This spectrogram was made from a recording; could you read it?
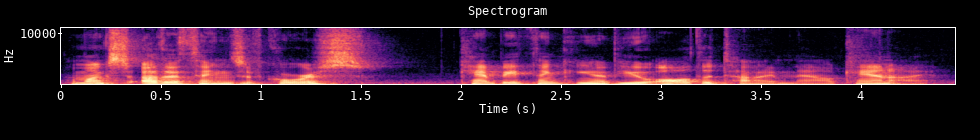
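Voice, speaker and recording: A man voicing a lovesick, gently self-mocking male animal character in first-person visual novel narration, intimate and wistful. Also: mid-range voice, big pitch swings, normal speed. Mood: tender, wistful.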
